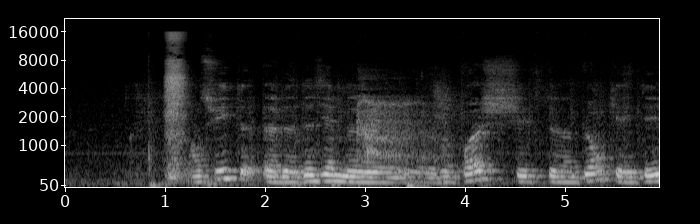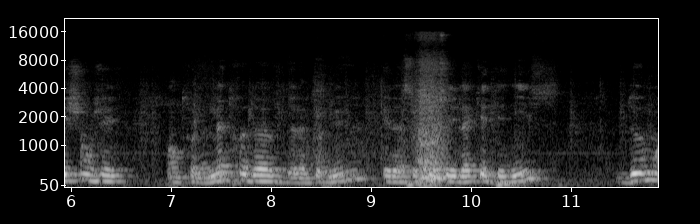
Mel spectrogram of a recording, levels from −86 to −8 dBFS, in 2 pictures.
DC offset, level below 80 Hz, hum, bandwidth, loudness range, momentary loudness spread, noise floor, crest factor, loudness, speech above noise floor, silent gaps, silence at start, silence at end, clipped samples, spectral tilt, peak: under 0.1%; -56 dBFS; none; 16 kHz; 3 LU; 11 LU; -61 dBFS; 16 dB; -34 LUFS; 28 dB; none; 0.55 s; 0 s; under 0.1%; -6 dB/octave; -18 dBFS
